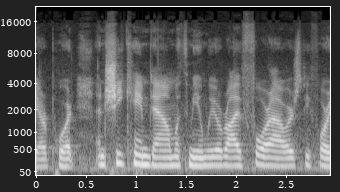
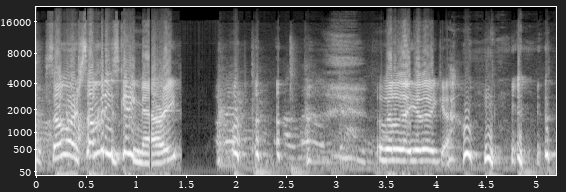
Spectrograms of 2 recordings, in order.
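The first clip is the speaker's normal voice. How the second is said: amused, higher-pitched ad-lib through laughter; laughing; 8 semitones higher than usual. Real, not acted. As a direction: crack up while riffing on the interruption. Interruption gets everyone laughing.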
